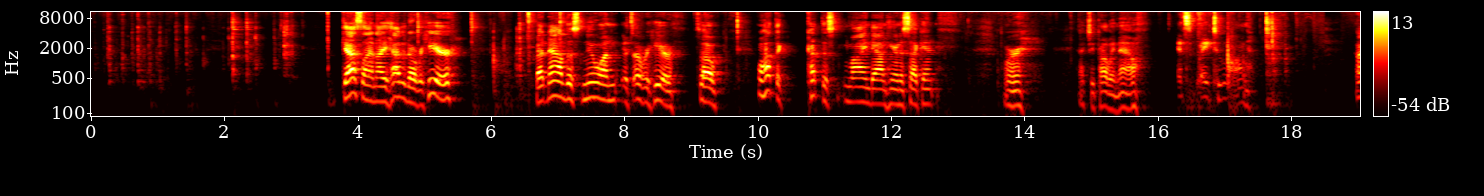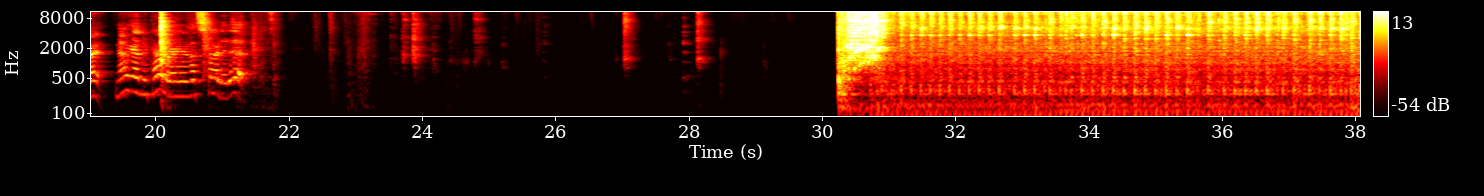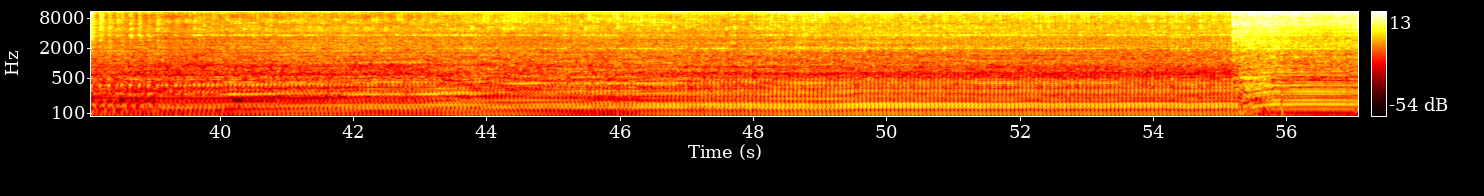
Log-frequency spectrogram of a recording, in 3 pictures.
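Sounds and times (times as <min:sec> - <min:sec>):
small gasoline engine running: 0:30.3 - 0:57.0.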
